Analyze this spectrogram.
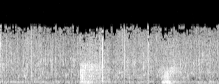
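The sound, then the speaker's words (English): Water rushes steadily from a faucet as it is opened, a continuous hissing gush, broken by a couple of sharp clicks and two brief squeaky bursts partway through. “Now, I'll just open this faucet and”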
